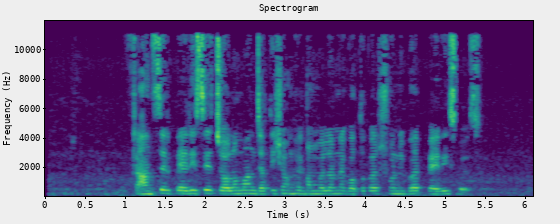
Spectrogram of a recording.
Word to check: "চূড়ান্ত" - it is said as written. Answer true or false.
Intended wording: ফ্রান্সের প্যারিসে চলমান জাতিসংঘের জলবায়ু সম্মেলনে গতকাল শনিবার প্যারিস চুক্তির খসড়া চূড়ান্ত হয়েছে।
false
